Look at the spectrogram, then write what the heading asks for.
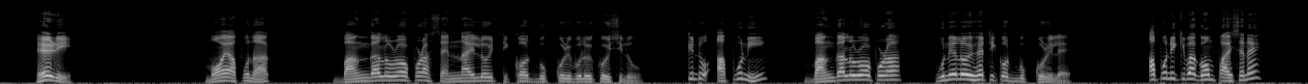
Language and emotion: Assamese, angry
